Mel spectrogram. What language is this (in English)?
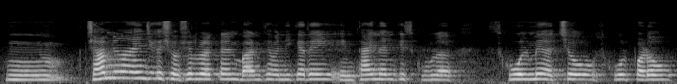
Sindhi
